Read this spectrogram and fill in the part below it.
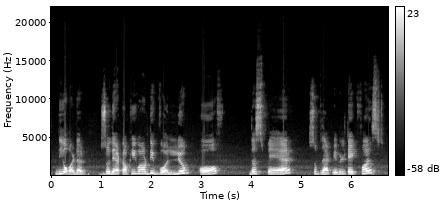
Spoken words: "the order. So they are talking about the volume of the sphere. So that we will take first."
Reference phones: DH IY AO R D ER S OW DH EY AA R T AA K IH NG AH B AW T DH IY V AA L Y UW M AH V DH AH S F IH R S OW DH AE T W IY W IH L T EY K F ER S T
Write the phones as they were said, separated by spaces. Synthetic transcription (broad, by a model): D IY AO R D ER S OW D EY AA R T AA K IH NG AH B AW T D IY V AA L Y UW M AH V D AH S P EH R S OW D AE T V IY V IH L T EY K F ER S T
